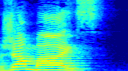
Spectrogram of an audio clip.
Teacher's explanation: Porque o A que é a vogal. O I, ele é pronunciado mais fraquinho, porque ele é semivogal.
